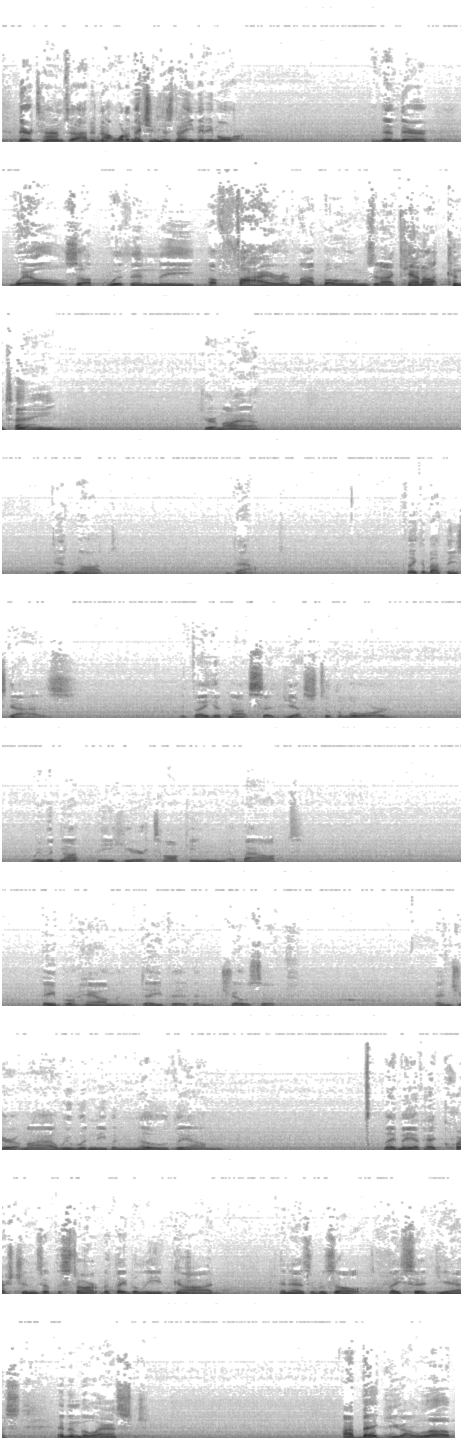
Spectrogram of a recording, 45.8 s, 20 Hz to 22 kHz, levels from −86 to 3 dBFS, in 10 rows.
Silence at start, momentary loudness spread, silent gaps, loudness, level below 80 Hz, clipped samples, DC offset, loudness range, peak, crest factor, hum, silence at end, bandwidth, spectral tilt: 0 s; 21 LU; none; -26 LUFS; -56 dBFS; under 0.1%; under 0.1%; 10 LU; -6 dBFS; 22 dB; none; 0 s; 19 kHz; -5.5 dB/octave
